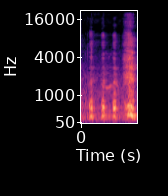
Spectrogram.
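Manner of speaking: soft, quick chuckle. Real, not acted. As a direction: laugh quietly at your own joke. Narrator laughs at his own remark.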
